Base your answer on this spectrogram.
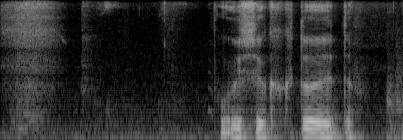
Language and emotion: Russian, neutral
